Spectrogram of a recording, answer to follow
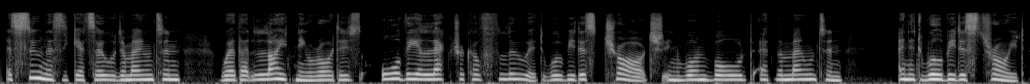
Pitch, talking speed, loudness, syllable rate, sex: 215 Hz, 180 wpm, -19 LUFS, 4.8 syllables/s, female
